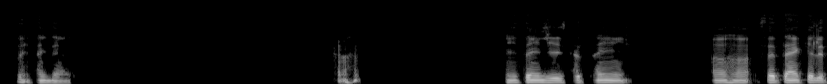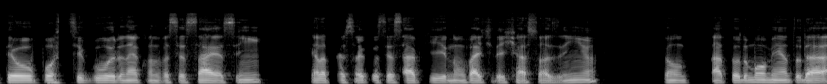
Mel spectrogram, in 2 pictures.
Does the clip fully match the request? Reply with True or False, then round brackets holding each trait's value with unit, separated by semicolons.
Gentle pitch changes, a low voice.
True (1.5 semitones; 95 Hz)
